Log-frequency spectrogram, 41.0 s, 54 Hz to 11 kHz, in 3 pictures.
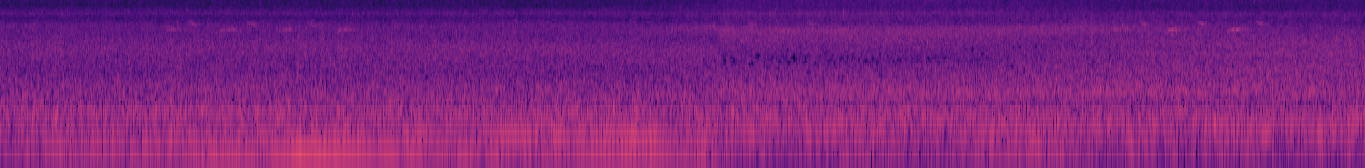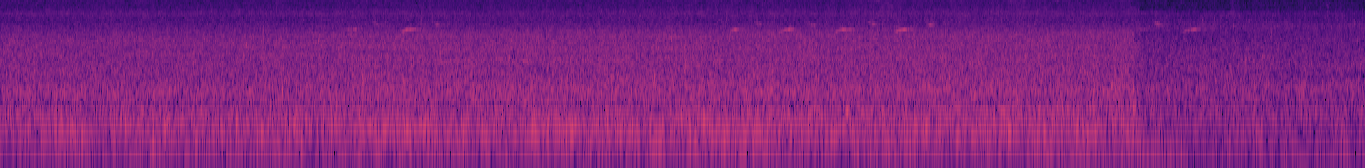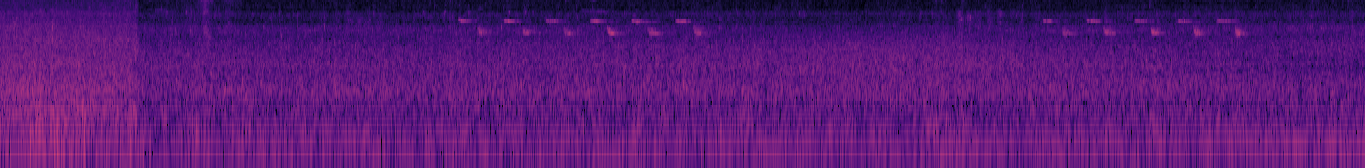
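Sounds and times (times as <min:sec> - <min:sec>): stream water running: 0:00.0 - 0:40.9
small birds chirping: 0:20.8 - 0:23.4.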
